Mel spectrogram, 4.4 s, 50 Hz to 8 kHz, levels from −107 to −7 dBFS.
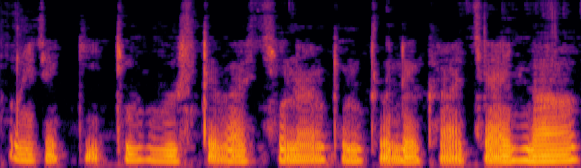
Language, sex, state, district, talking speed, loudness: Bengali, female, West Bengal, Paschim Medinipur, 165 wpm, -31 LUFS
